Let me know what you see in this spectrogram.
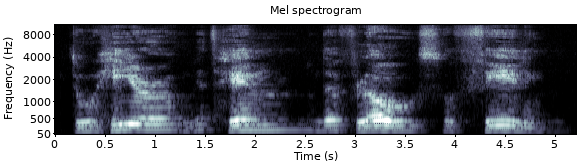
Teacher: It begins with an unstressed syllable and rises to a stressed one. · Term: iambic rhythm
